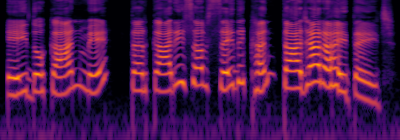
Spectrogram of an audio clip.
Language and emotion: Maithili, happy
